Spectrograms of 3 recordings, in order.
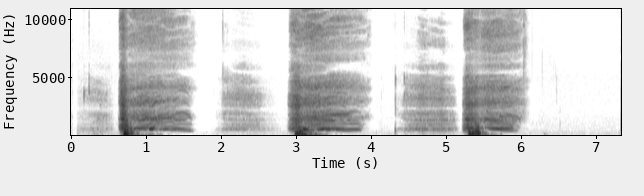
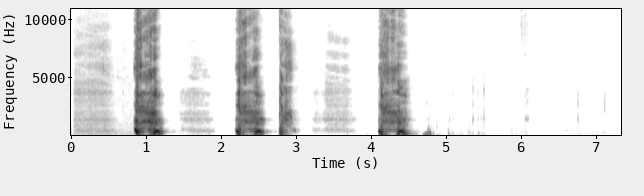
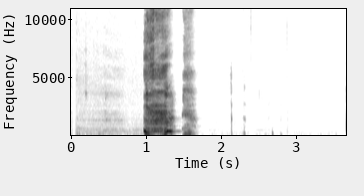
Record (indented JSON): {
  "exhalation_length": "7.3 s",
  "exhalation_amplitude": 32768,
  "exhalation_signal_mean_std_ratio": 0.35,
  "three_cough_length": "7.3 s",
  "three_cough_amplitude": 32768,
  "three_cough_signal_mean_std_ratio": 0.27,
  "cough_length": "3.7 s",
  "cough_amplitude": 31223,
  "cough_signal_mean_std_ratio": 0.27,
  "survey_phase": "beta (2021-08-13 to 2022-03-07)",
  "age": "18-44",
  "gender": "Female",
  "wearing_mask": "No",
  "symptom_cough_any": true,
  "symptom_runny_or_blocked_nose": true,
  "symptom_shortness_of_breath": true,
  "smoker_status": "Ex-smoker",
  "respiratory_condition_asthma": true,
  "respiratory_condition_other": false,
  "recruitment_source": "Test and Trace",
  "submission_delay": "1 day",
  "covid_test_result": "Positive",
  "covid_test_method": "LFT"
}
